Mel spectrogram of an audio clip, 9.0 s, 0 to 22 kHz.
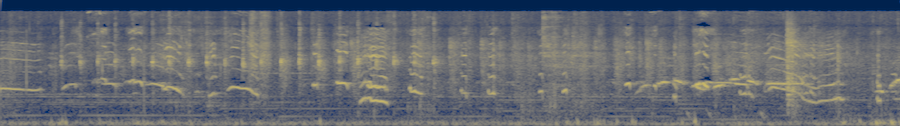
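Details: Georgia's Rottweiler pups, day 33, Canada, potty-training time: a steady chorus of thin, bending whimpers rising and falling from several puppies at once, with faint scuffling below.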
